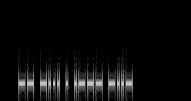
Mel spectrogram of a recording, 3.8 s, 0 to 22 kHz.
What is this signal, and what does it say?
Morse code, heard as a keyed tone, about 27 wpm, 700 Hz. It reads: MBEJX
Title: Code Groups - 5 Letters - 28wpm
